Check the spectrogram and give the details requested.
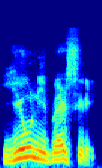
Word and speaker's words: university: Pues porque esta palabra es pronunciada university. ¿Ok? University. Entonces, vemos una Y en esta parte. University. ¿Ok? Por esa razón es una A.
